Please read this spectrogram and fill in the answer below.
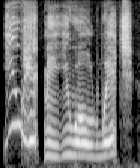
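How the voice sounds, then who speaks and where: A woman reader voicing a gossipy, sanctimonious old woman who puts on false tears, in a high, shrill, theatrical voice. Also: very animated, a little slow, mellow, no room sound, clean studio sound. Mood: shrieking outrage. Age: older.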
